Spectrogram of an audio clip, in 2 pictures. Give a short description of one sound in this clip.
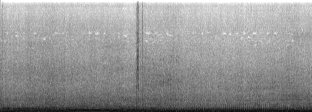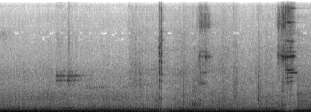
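A metal tire lever scrapes and clinks against a wheel rim.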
